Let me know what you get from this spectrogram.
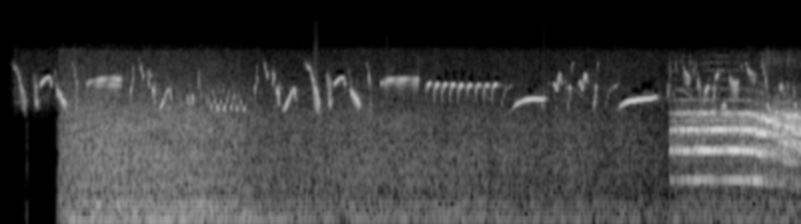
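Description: Several songbirds singing: quick high chirps, whistles and fast trills overlapping. Near the end a lower, slightly falling call with several tones is held for about a second and a half.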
